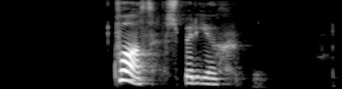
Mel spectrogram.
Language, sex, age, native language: Icelandic, male, 10, Icelandic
